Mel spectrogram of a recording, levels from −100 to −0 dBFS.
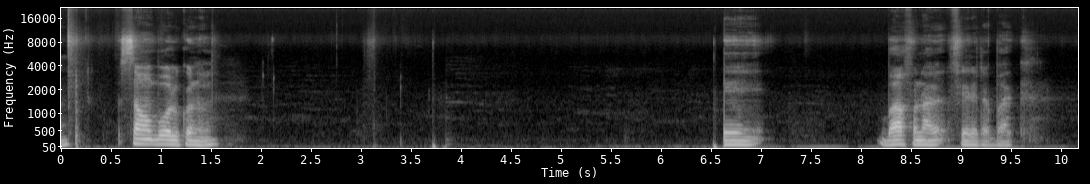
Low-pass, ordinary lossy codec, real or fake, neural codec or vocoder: none; none; real; none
